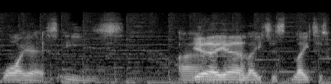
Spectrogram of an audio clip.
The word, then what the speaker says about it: Ys: one uh then i played that um please it's spelled ys ease yeah yeah the latest latest one of that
